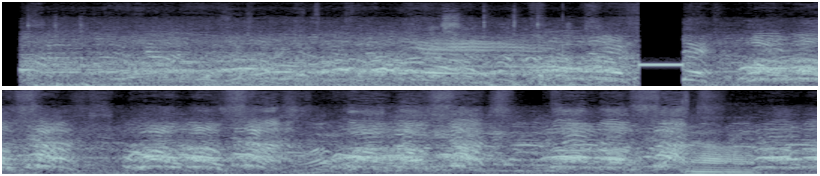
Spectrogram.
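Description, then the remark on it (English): A large protest crowd around a building in New York State chants and shouts loudly in unison outdoors, chanting "Cuomo sucks", a dense roar of many voices with rhythmic swells, interrupted briefly by a short electronic beep. “But the crowd around the building had a very appropriate chant to give to the state of New York.”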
